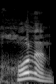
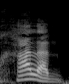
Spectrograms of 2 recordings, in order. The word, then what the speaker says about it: Haaland: Pues que digan Haaland, que es como se dice en noruego, y no Haaland.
